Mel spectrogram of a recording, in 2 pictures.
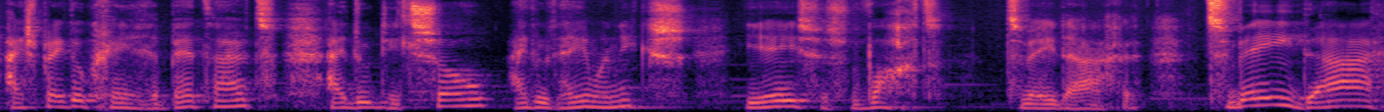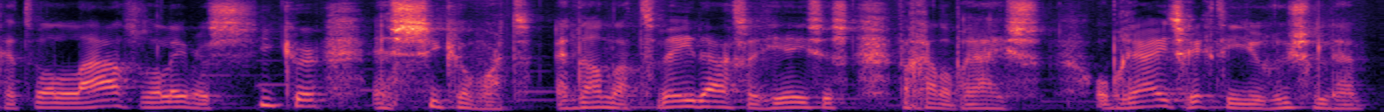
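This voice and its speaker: A man telling a Bible story to children in an animated way, with fillers and the odd self-correction. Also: medium pitch, moderate pace.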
